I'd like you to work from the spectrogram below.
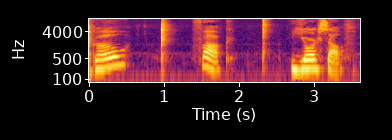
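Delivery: one word at a time, long pauses between; emphatic retort. Retold or imitated. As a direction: hit "Go", "fuck", "yourself" as three separate blows. Acted retort to the boss.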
